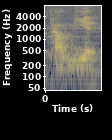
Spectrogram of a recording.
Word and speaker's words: palmier: Notice we do not pronounce the R at the end of palmier. It's a little bit like your E with an accent. Palmier.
